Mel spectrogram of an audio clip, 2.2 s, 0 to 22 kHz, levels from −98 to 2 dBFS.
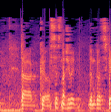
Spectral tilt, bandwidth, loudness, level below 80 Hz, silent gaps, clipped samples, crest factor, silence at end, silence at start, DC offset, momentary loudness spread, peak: -4.5 dB/octave; 12.5 kHz; -12 LUFS; -26 dBFS; none; 0.2%; 12 dB; 0 s; 0 s; under 0.1%; 5 LU; 0 dBFS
